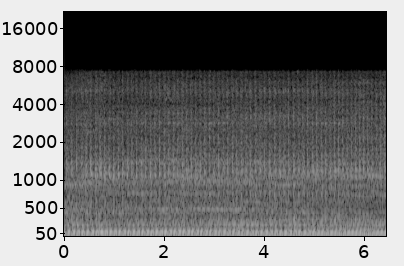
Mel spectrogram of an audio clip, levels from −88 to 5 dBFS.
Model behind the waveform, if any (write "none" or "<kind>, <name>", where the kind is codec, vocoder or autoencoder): none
